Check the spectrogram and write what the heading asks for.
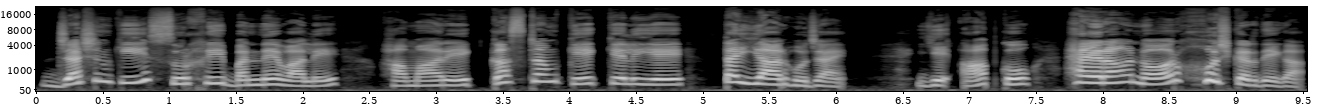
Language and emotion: Urdu, surprised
